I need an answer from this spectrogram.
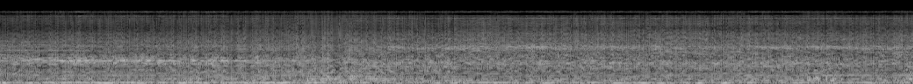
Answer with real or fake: fake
